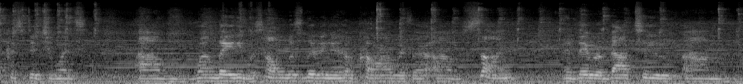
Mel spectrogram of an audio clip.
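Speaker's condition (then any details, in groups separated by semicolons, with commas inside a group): No condition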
